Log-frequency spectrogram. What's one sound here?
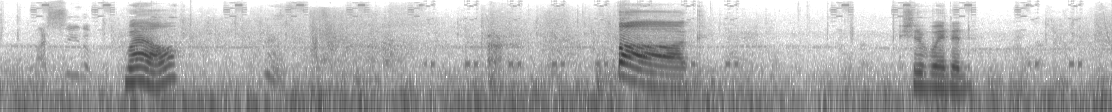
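A sci-fi weapon fires with a loud swooping electronic whine.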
